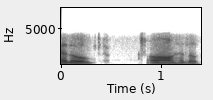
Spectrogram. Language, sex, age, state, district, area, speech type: Assamese, male, 18-30, Assam, Charaideo, rural, conversation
